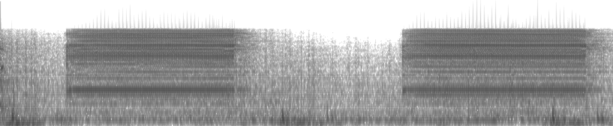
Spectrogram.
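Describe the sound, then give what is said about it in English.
A field telephone buzzer rings in two long bursts, each about a second, a harsh, steady electric buzz with a gap between them and no voices, as the phone is buzzed to check that it works. “You gonna buzz the phone?”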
